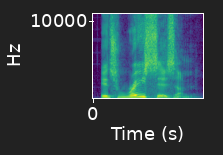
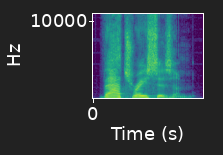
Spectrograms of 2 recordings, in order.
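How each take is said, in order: First: "racism" carries the weight, falling; stress on racism. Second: "That's" hit hard, falling tune; stress on That's. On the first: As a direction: land the word "racism". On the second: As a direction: point at it with "That's". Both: Shown as a demonstration.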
